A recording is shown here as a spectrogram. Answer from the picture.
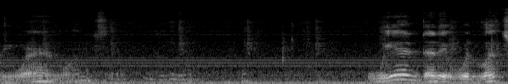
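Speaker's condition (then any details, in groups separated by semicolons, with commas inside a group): Cerebral palsy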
